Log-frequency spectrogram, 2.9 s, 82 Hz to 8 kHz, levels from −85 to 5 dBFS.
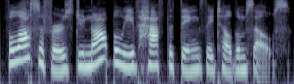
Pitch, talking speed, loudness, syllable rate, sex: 220 Hz, 205 wpm, -19 LUFS, 6.0 syllables/s, female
